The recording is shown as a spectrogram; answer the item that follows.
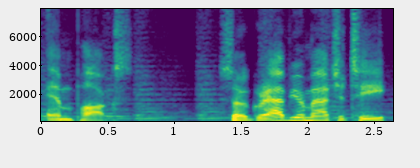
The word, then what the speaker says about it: mpox: down for you and yes you heard that right it's pronounced moox so grab your match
